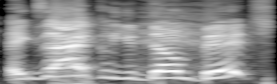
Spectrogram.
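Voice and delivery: sudden high, loud jab; aggressive. Acted. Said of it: "I just feel like being aggressive".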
